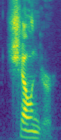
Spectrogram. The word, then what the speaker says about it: Schellinger: Schellinger. All right, I'm sorry. What's the correct pronunciation? Schellinger. My apologies, sir.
